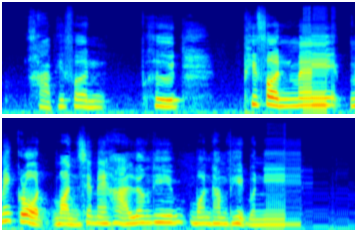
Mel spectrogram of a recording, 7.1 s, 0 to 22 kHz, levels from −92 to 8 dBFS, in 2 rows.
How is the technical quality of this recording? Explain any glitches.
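The speech turns into a rigid, metallic 50 Hz buzz from 3.01 to 3.31 s and again from 6.17 to 7.05 s, robotic sound from repeated short buffers. The likely cause is a 20 ms block being looped while most of the real audio is skipped.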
